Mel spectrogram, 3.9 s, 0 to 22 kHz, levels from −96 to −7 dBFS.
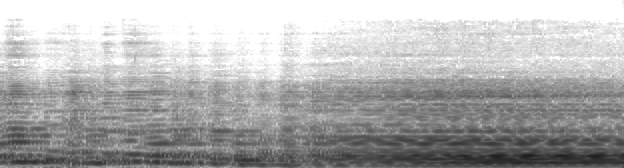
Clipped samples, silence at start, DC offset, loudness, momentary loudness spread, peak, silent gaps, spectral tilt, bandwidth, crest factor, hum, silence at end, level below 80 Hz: under 0.1%; 0 s; under 0.1%; -25 LUFS; 11 LU; -10 dBFS; none; -9.5 dB/octave; 8 kHz; 14 dB; none; 0 s; -42 dBFS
